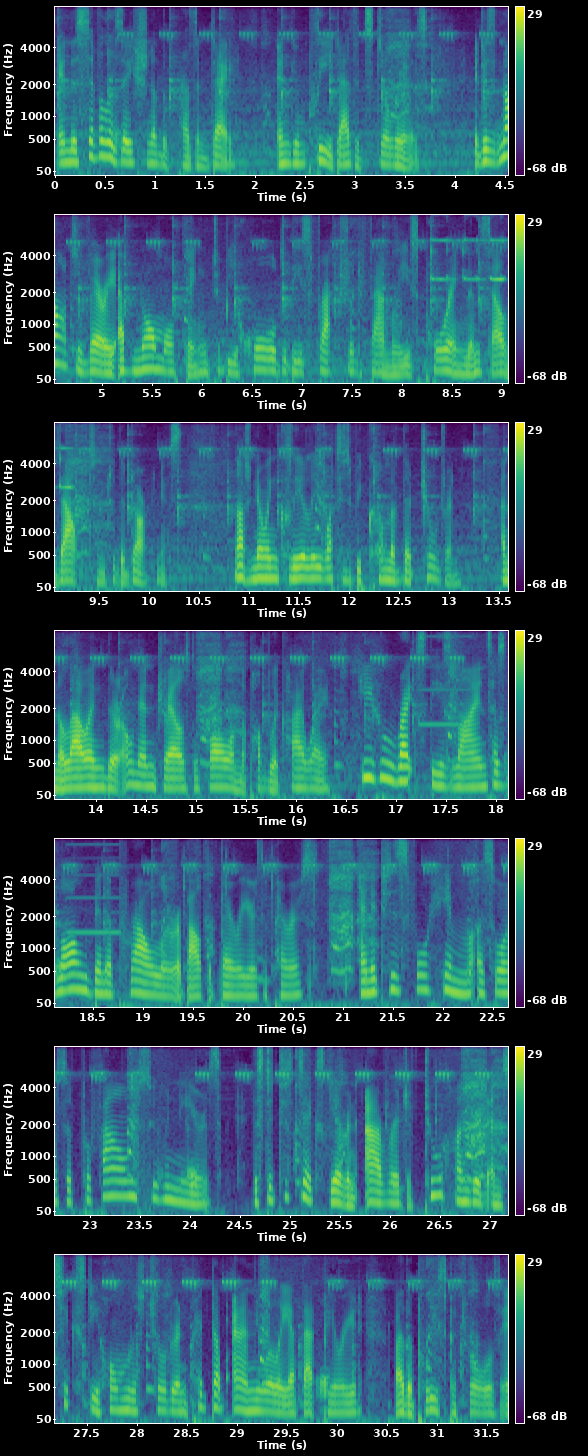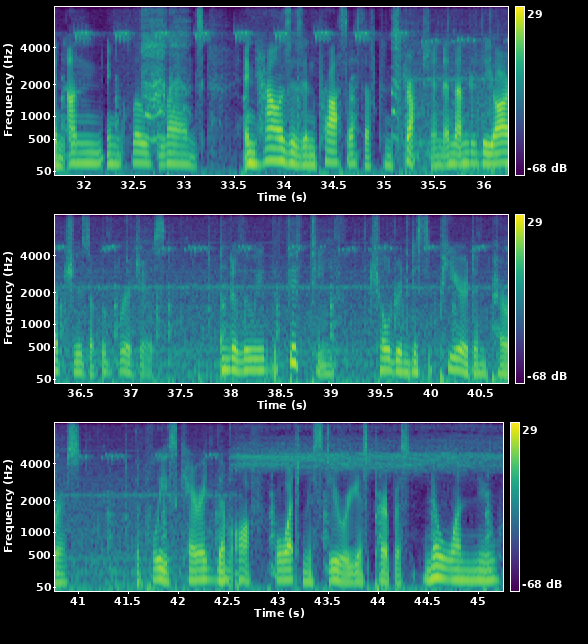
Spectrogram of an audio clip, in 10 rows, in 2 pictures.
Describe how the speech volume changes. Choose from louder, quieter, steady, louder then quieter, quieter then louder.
steady.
